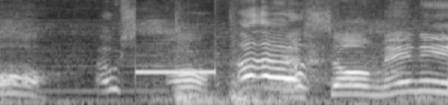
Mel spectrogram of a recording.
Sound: beep

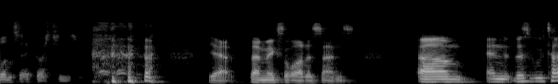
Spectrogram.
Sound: laughs

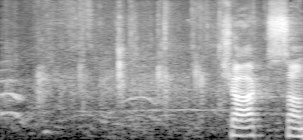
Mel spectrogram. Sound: audience applauding

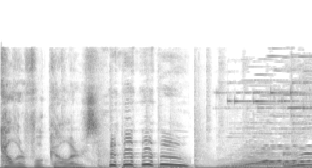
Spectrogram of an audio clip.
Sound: Dr. McTinker laughs

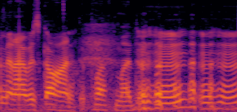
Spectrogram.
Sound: laughs

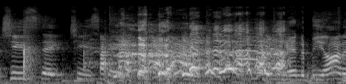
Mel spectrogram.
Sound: group laughs

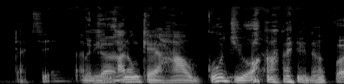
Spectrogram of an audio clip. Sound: laughs

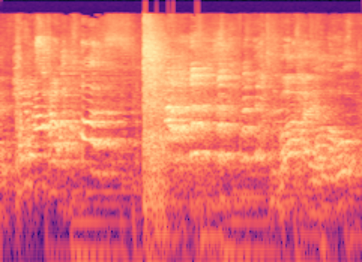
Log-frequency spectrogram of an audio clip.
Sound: laughing

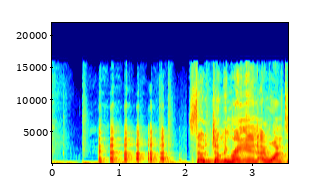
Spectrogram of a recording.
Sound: laughs

